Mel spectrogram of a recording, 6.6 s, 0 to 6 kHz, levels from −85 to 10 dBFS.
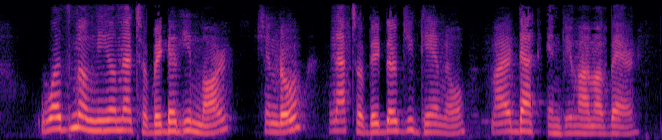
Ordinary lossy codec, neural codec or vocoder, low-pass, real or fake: AAC, 24 kbps; codec, 16 kHz, 0.5 kbps, X-Codec, HuBERT features, trained on general audio; 5.4 kHz; fake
